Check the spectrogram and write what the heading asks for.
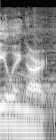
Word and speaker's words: Ealing: Ealing Art. As in healing art.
